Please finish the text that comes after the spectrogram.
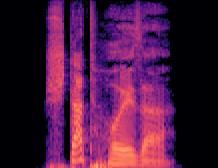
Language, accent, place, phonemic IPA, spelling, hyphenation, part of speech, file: German, Germany, Berlin, /ˈʃtatˌhɔɪ̯zɐ/, Stadthäuser, Stadt‧häu‧ser, noun, De-Stadthäuser.ogg
- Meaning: nominative/accusative/genitive plural of Stadthaus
